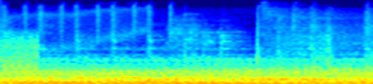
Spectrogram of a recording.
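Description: A Piper Cherokee light aircraft engine runs at full power on the takeoff roll, a loud steady droning roar heard from inside the cabin with no talking.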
